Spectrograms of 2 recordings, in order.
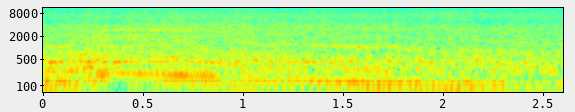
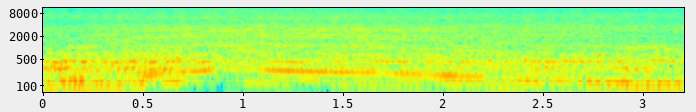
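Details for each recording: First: Subaru turbo engine after cleaning a dirty hot-wire MAF sensor (P0171, hesitation on acceleration), snap throttle test from idle: revs rise cleanly and fall back smoothly, no stumble; MAF now shows the initial spike; normal snap throttle. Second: Subaru engine with P0171 lean code and hesitation on acceleration, snap throttle from idle: revs climb briefly then fall back sluggishly; no initial spike on MAF signal, dirty hot-wire mass airflow sensor, fixed by cleaning.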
